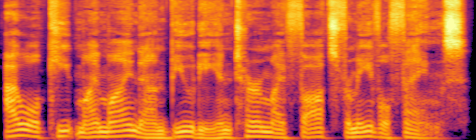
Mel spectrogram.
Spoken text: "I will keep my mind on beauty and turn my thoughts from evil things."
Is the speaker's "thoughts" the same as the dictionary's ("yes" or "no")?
yes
